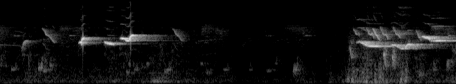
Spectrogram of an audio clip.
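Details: Ruby-throated bulbul song used to lure reluctant birds into singing: a loud whistled phrase near the start, a quiet gap of about two seconds, then a dense rich warble.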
